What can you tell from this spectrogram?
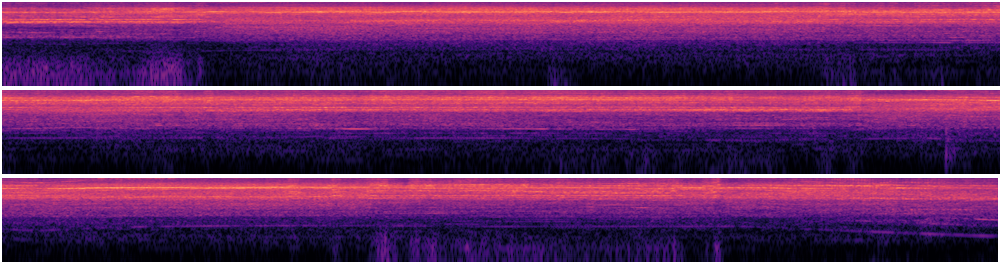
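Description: Corded angle grinder with a cutting disc running under load as it cuts through a black clay verge roof tile, a steady high-pitched grinding whine whose pitch dips briefly about two-thirds of the way through. Near the end the disc comes out of the tile and the motor winds down with a falling whine.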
